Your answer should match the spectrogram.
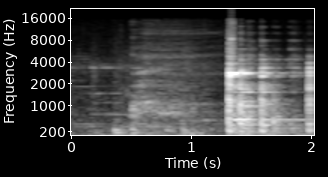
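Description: The lid of an enamelled cast-iron casserole set back onto the pot: one sharp ringing clank about a second and a half in, after some fainter rattling.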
